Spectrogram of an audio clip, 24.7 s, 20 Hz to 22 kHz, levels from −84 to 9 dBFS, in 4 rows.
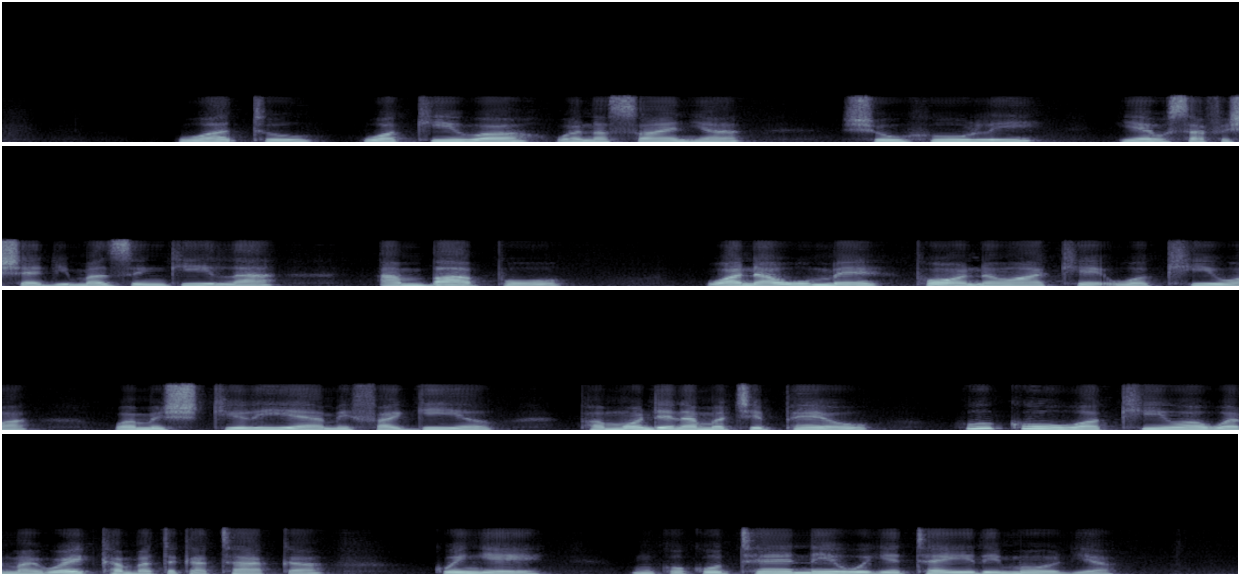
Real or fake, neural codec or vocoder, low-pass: fake; codec, 16 kHz, 0.2 kbps, FocalCodec; 7.2 kHz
